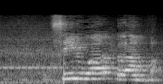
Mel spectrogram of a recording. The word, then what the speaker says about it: Cihuatlampa: Cihuatlampa. Gua, pronúncialo pegando los dientes a los labios inferiores. Cihuatlampa. Si son mujeres pueden pronunciar Cihuatlampa, casi como ve corta.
